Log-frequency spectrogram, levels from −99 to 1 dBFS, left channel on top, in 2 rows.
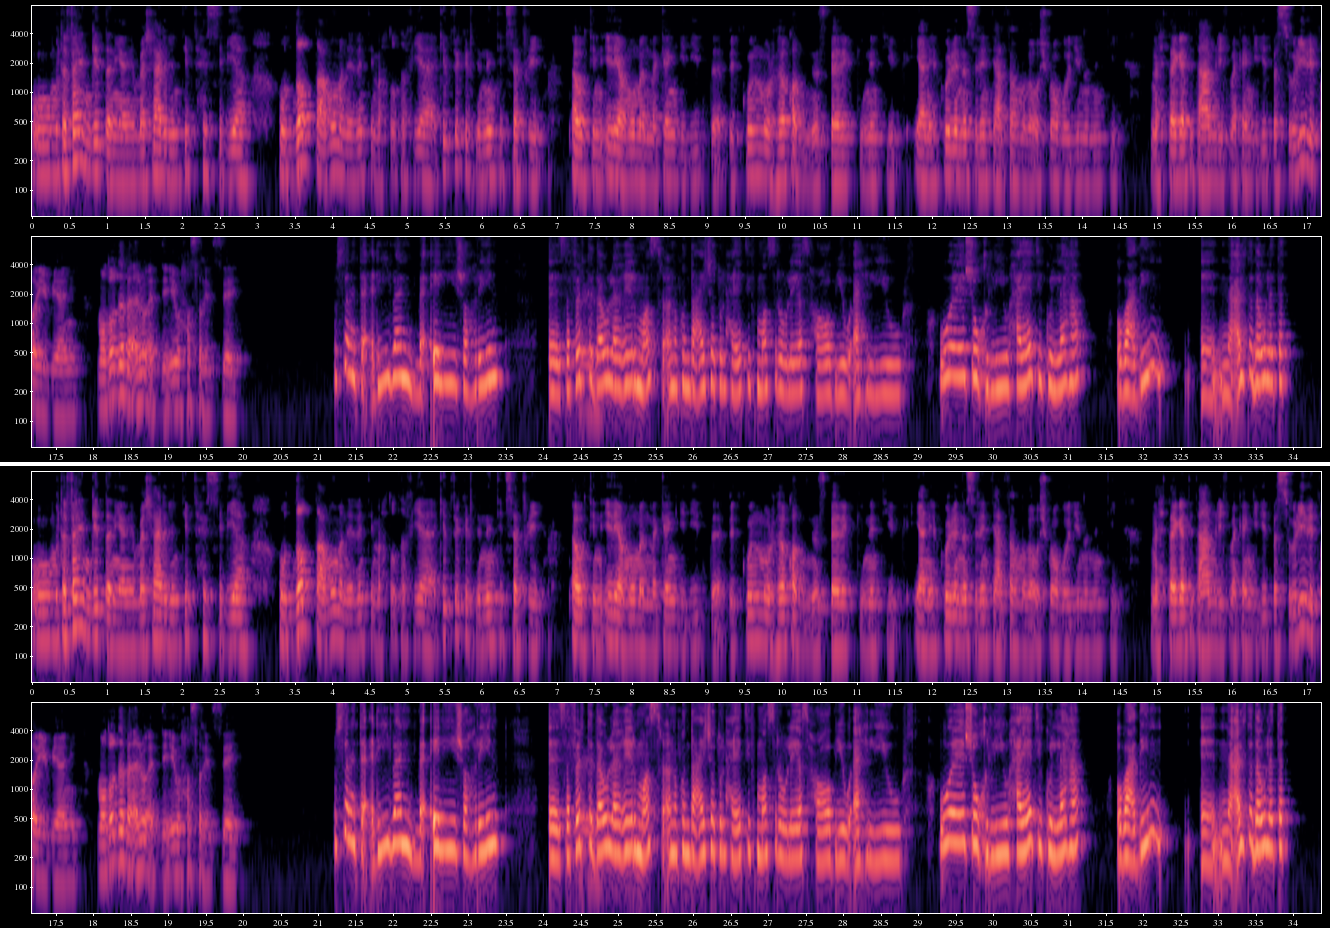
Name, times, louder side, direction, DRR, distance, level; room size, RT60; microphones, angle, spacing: voice 1, 0.0-6.7 7.2-9.2 9.5-11.5 11.8-14.3 14.9-17.8 18.1-19.9 24.5-24.7, right 2 dB, 20° right, 1.4 m, -40 dB
voice 2, 21.2-23.5 24.1-28.8 29.3-31.2 31.7-32.3 32.8-33.9, right 4 dB, 65° right, 0.6 m, -29 dB
11.5 x 4.7 x 3.9 m
head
